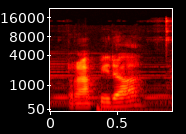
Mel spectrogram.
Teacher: R, which sounds more like the Spanish R than the English one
